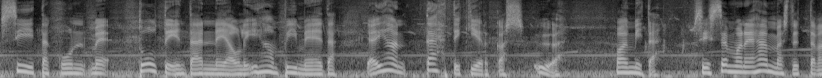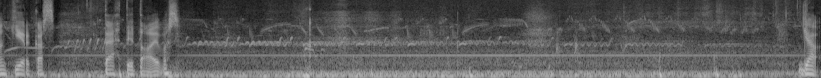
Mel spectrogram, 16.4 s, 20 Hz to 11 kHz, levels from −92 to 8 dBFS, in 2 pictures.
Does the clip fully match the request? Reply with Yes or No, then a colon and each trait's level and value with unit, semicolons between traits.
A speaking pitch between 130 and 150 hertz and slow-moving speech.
Yes: low, 135 Hz; slow, 80 wpm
